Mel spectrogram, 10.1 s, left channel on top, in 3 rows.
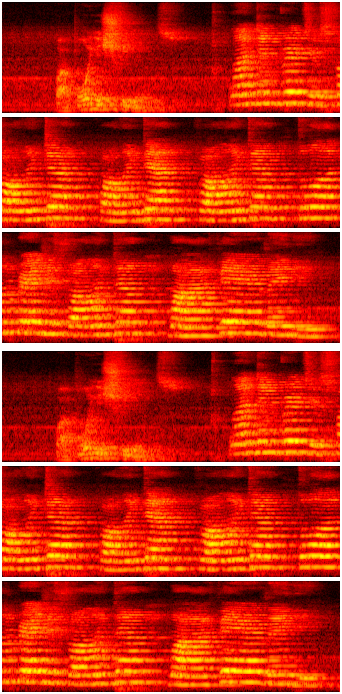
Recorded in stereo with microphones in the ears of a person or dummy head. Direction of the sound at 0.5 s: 60° left (ahead or behind).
